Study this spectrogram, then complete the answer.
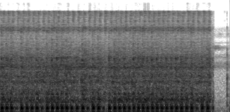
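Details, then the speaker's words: Honda Beat carbureted scooter with an ignition loss: after refitting the old spark plug, the small single-cylinder idles evenly with no misfire. The fault was traced to wiring, the yellow and blue-with-yellow-stripe wires from the coil. "Dan syukurlah, sepertinya sudah dimulai, teman-teman . Nah, itu berarti masalahnya hanya ada pada kabelnya,"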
